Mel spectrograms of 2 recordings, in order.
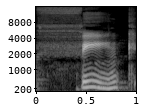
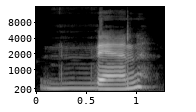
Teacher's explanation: if you do the word think doesn't have a vibration then does have a vibration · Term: voiced and unvoiced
